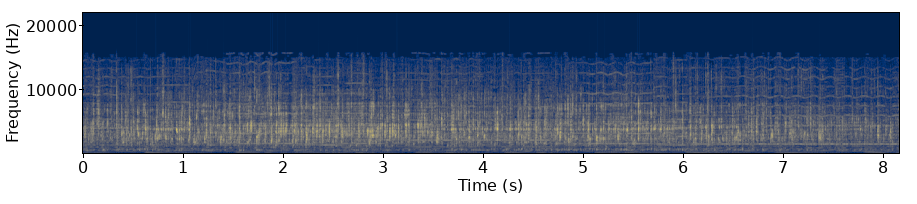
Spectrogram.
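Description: Background music with a steady bass beat, over a thin stream of spring water pouring from a plastic pipe and splashing into a concrete basin.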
